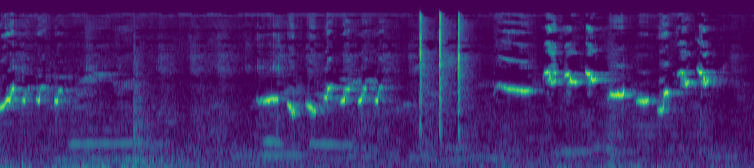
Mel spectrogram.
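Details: White-rumped shama delivering a varied run of rich whistled and warbled phrases, shifting between lower and higher pitches, with a few sharp ticking clicks in the middle and soft low tones beneath.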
